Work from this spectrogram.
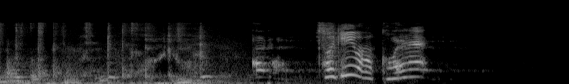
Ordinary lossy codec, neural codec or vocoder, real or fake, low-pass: none; codec, 16 kHz, 2 kbps, X-Codec, WavLM features, trained on Multilingual LibriSpeech; fake; 7.2 kHz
